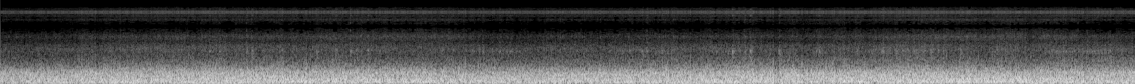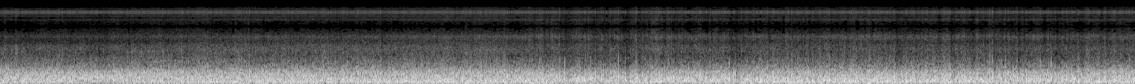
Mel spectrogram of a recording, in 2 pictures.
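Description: Steady rumbling wind noise from airflow over a hang glider's wing-mounted camera microphone in flight, growing a little louder toward the end.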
